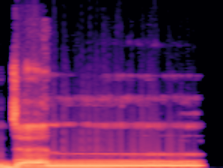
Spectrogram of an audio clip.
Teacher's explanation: নুনের সাথে নাকের বাঁশি থেকে তিন সেকেন্ড পরিমাণ গুন্না করে ধরে রাখতে হবে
